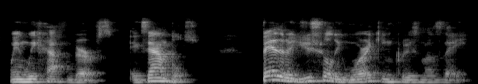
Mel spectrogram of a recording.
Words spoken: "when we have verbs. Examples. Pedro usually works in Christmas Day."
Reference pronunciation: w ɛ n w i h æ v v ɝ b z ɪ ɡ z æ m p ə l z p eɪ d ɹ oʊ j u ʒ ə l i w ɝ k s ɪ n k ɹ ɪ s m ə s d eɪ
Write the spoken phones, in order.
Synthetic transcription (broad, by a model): w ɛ n w i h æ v b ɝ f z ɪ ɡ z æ m p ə l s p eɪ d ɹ j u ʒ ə l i w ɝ k ɪ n k ɹ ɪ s m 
